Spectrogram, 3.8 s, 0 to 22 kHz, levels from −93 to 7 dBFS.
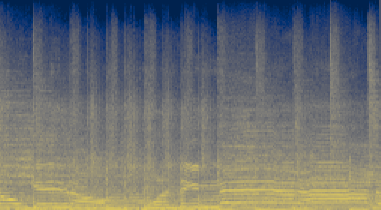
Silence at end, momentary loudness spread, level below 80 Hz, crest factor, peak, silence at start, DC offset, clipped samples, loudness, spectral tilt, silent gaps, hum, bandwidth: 0 s; 3 LU; -22 dBFS; 8 dB; -2 dBFS; 0 s; 0.3%; under 0.1%; -9 LUFS; -4 dB/octave; none; none; 20 kHz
